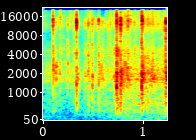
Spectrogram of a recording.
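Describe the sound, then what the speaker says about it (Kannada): Audience applause at a Kannada film event: a short, dense burst of clapping from a crowd, fairly loud and steady throughout. "ಜೋರ್ ಚಪ್ಪಾಳೆ"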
